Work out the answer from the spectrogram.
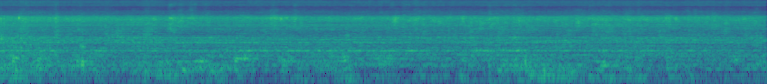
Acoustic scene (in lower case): restroom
